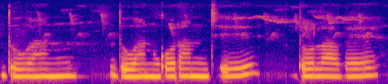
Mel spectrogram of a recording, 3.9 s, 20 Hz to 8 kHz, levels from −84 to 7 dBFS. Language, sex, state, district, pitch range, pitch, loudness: Chakma, female, Tripura, Unakoti, 215-235 Hz, 220 Hz, -13 LUFS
